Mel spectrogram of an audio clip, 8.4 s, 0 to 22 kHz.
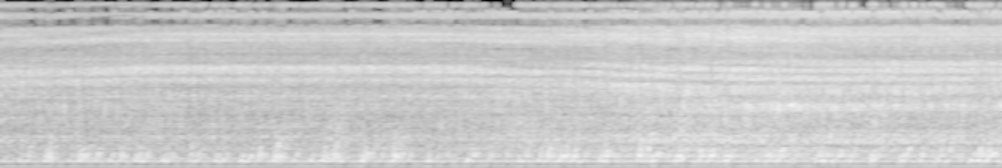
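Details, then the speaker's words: Fully restored 1958 Johnson 7.5 hp two-stroke outboard, barrel test without silencer fitted: steady even burble holding a smooth low idle, no misses or knocks; idles down with a sweet purr, normal idle. "so I've been running her she runs great let me give her a start here see how she runs"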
